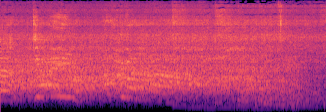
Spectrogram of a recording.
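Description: Excited commentators' voices shouting and whooping over a crowd cheering a goal, played through a TV speaker. The sound fades away near the end.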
